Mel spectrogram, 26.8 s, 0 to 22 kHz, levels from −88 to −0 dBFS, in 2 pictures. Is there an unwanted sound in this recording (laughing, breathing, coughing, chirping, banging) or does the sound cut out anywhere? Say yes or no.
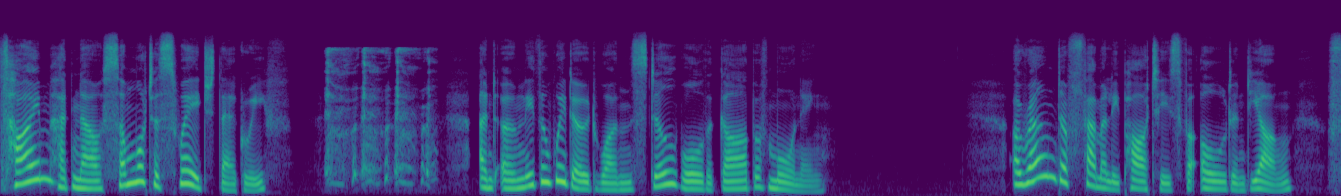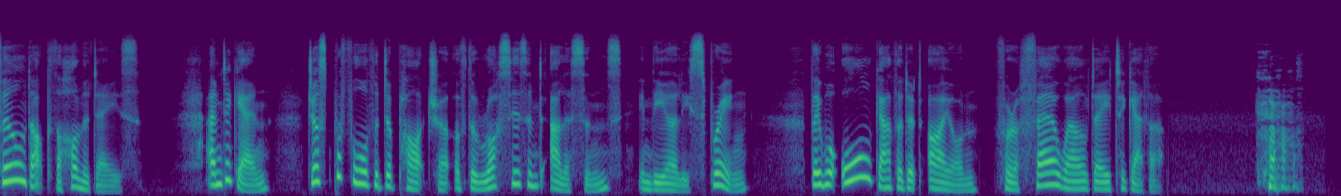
yes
